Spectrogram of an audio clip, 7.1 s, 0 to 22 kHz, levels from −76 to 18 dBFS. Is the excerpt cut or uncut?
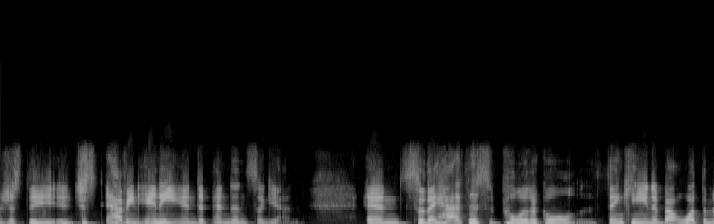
uncut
